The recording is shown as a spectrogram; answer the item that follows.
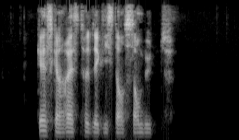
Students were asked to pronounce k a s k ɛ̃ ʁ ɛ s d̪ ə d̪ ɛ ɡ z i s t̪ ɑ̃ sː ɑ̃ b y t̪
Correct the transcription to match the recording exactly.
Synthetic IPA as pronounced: k ɛ s k ɛ̃ ʁ ɛ s t̪ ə d̪ ɛ ɡ z i s t̪ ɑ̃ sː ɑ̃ b y t̪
